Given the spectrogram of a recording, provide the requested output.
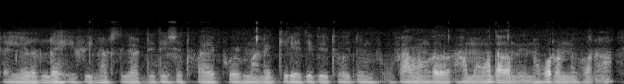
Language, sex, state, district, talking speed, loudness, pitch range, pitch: Chakma, male, Tripura, Dhalai, 180 wpm, -20 LUFS, 95-100 Hz, 95 Hz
